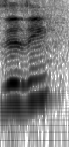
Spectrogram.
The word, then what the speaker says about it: Zizzy: have asked their I I try to ask the players how to say their names and um I've been told it's zizzy zizzy hasn't actually sent me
